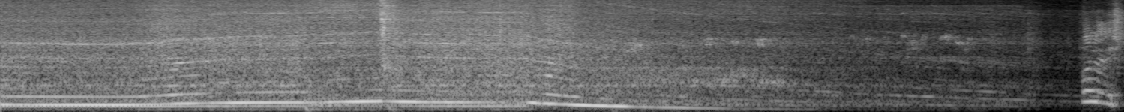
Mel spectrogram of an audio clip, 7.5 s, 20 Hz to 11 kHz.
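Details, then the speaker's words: 1990s Electrolux Tango Z1661 cylinder vacuum motor after disassembly, cleaning and oiling the sealed bearings; steady motor whine with faint dry scraping as pitch slides down on wind-down, bearing noise persists, suspected worn sealed bearings. "still has a little bit of that noise. I think the oil has penetrated those sealed bearings as much as it can."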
